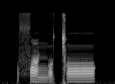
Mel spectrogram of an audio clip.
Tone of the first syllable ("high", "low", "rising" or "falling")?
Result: falling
